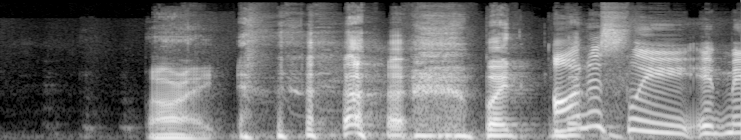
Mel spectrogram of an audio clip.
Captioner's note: laugh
